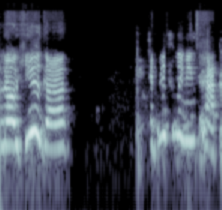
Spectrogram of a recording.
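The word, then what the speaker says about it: Hygge: Because I thought it was Gouda. No, wait, what? It's Huga. That's how you say it, Huga.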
